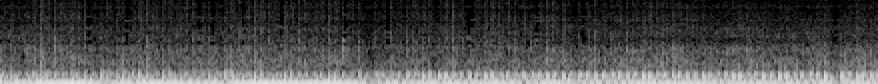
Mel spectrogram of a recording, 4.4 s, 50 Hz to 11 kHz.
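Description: Harley-Davidson Street 750's liquid-cooled V-twin running steadily at idle through its aftermarket stage 1 exhaust.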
